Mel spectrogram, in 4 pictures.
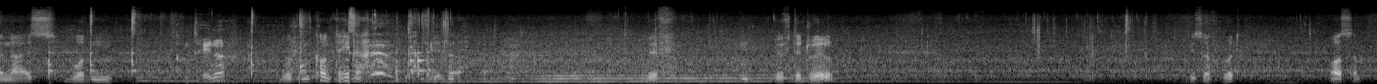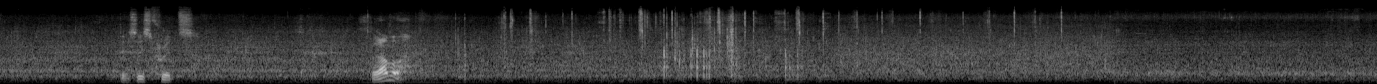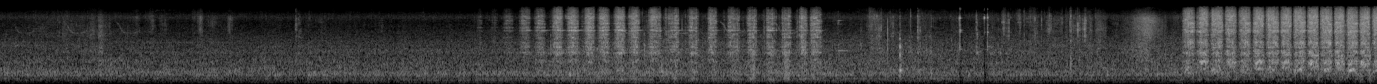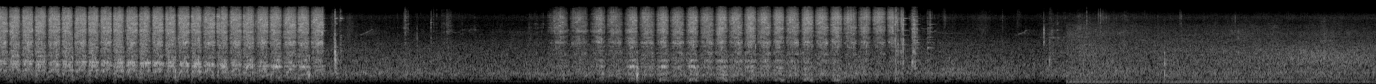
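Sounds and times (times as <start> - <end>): hand saw cutting branch: 0.0 - 5.3, 32.3 - 36.8, 38.4 - 44.7, 46.7 - 50.7
knife whittling wood: 32.4 - 35.9, 38.4 - 44.7, 46.8 - 50.7.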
